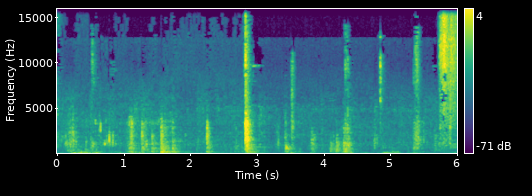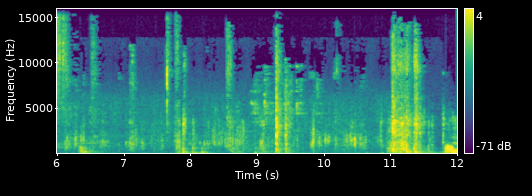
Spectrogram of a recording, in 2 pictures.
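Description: Scattered clicks, clunks and knocks of a car boot lid being opened and a plastic storage crate being handled and its lid unclipped, with a voice starting near the end.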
